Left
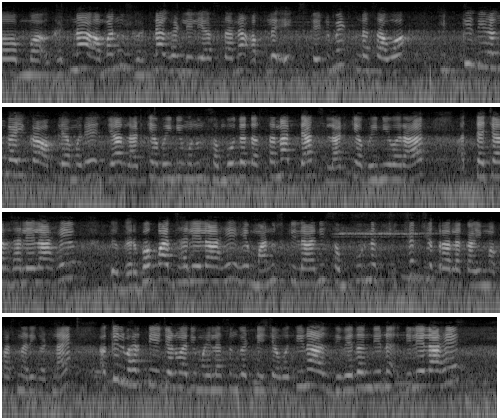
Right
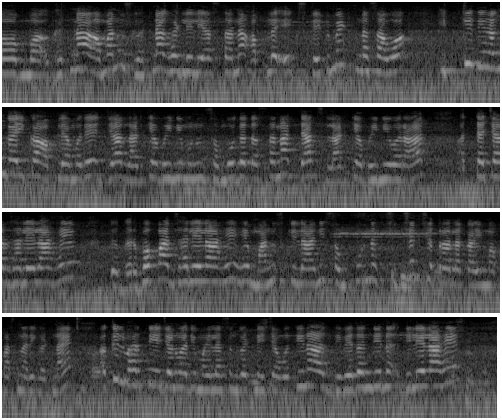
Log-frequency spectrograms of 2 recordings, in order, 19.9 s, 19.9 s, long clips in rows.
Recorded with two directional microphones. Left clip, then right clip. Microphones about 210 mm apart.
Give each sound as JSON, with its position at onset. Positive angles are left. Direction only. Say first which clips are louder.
{"t": 0.0, "sound": "a woman's voice", "louder": "left 4 dB", "side_deg": -15}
